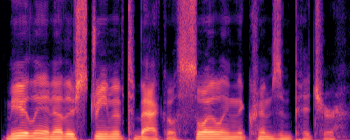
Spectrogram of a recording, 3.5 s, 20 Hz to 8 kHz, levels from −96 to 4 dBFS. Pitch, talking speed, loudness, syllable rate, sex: 115 Hz, 155 wpm, -17 LUFS, 5.4 syllables/s, male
